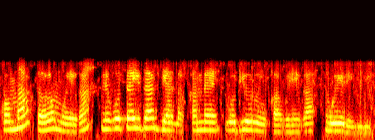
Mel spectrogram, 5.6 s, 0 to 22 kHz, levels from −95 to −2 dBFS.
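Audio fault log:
Throughout, overdone noise removal: a noise reduction stage was pushed far too hard. Every frequency band that came close to its noise estimate was pulled right down or switched off, and the quieter parts of the speech fell below that line and were cut away with the noise. The background drops to near silence scattered with twinkling specks, while the speech has its softer detail eaten out.
Throughout, Opus voice compression: the encoder ran in its SILK speech mode at narrowband, and nothing above about 4.3 kHz survives, which points to a very low bitrate, around 6 kbps, with long frames that fit a 60 ms setting. With so few bits, the excitation signal that drives the voice model is coded only roughly. The speech comes out muffled and hoarse with a slightly robotic edge, and the codec damage is heavy.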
